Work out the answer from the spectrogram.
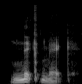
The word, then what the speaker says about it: NCMEC: another acronym to know ncmec or the national center for missing and exploited children often pronounced nick mc that's a non-profit organization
